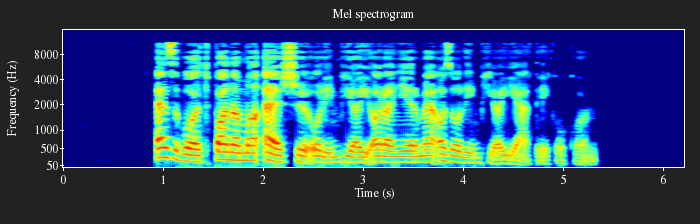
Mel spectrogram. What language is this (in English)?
Hungarian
